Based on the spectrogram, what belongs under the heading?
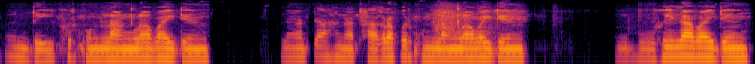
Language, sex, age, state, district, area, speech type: Bodo, female, 60+, Assam, Chirang, rural, spontaneous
